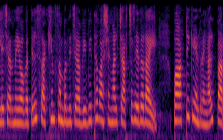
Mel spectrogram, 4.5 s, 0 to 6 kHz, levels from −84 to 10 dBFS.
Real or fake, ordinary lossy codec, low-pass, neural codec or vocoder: fake; none; 5.4 kHz; codec, 16 kHz, 4 kbps, X-Codec, WavLM features, trained on Multilingual LibriSpeech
